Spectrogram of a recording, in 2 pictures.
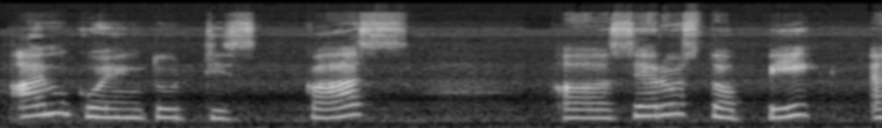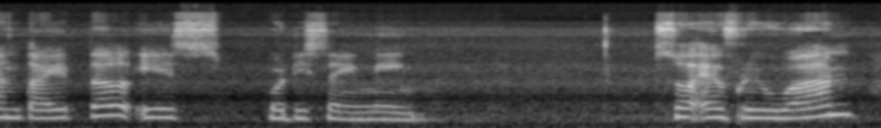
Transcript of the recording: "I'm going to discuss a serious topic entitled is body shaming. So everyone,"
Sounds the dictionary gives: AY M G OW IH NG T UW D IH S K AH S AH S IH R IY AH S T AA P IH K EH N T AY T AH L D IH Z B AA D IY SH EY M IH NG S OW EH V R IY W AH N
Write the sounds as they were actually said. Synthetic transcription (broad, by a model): AY M G OW IH NG T UW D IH S K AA S AH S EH R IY S T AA P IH K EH N T AY T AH L IH S B AA D IY S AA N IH NG S OW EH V R IY W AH N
